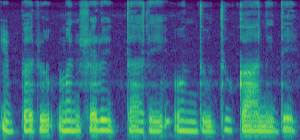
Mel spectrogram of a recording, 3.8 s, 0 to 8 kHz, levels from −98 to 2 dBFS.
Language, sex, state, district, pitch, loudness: Kannada, female, Karnataka, Bidar, 150 Hz, -18 LUFS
